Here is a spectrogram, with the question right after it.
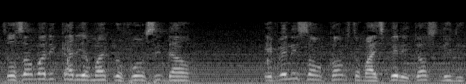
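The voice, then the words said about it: Damaged, weak voice. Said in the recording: “You can see that my voice is bastardized ... if my voice is bad”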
